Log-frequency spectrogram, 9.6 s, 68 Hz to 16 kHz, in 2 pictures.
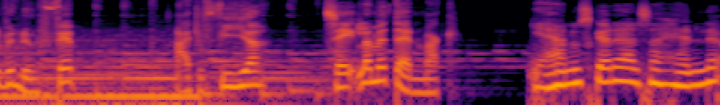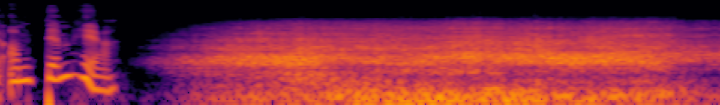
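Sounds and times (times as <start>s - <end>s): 
speech: 0.0s - 5.7s
F-16 fighter jets taking off at full power: 5.9s - 9.5s.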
